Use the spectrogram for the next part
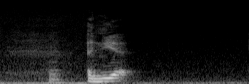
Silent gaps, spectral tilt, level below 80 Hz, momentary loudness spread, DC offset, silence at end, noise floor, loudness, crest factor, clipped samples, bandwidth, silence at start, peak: none; -8.5 dB/octave; -38 dBFS; 21 LU; under 0.1%; 0.15 s; -46 dBFS; -22 LUFS; 18 dB; under 0.1%; 14 kHz; 0 s; -8 dBFS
